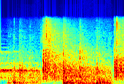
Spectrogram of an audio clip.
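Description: A group plays the 'tepuk salut' clapping game, clapping in a patterned rhythm, with several broad, fairly loud hand strikes and muffled thumps spaced across a couple of seconds, busy.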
